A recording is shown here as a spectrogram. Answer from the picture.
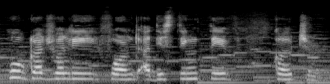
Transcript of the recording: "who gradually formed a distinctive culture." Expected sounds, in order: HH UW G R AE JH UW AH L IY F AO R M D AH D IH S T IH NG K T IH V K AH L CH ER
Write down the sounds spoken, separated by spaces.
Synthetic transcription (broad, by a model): HH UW G R AE JH UW AH L IY F AO R M D AH D IH S T IH NG K T IH V K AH L CH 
